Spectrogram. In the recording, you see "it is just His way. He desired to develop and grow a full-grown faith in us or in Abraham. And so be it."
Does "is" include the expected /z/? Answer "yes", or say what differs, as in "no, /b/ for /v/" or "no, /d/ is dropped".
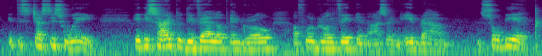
no, /s/ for /z/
